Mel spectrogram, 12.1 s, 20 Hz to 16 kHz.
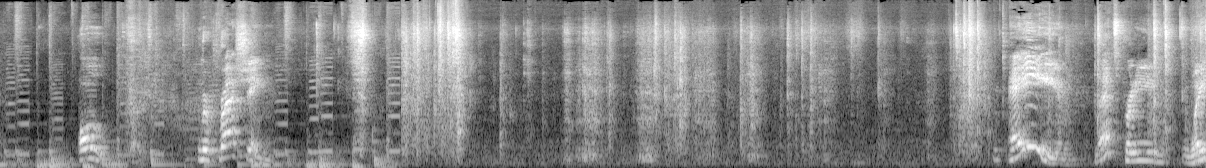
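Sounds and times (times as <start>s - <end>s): plastic snack bag crinkling: 3.4s - 12.0s.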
